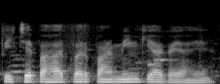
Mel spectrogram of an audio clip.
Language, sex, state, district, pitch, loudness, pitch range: Hindi, male, Arunachal Pradesh, Lower Dibang Valley, 120 Hz, -17 LUFS, 105-125 Hz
